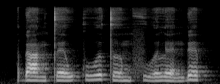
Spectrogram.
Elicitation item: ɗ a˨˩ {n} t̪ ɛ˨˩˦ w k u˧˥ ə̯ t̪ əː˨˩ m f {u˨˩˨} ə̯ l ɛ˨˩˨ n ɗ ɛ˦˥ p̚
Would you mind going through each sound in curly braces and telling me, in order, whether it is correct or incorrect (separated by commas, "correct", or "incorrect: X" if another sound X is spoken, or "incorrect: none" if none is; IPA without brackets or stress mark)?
incorrect: ŋ, correct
